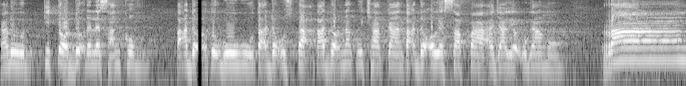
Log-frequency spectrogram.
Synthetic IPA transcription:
kalukit̪ɔdoʔdalasaŋkʊm | t̪aʔdɔʔt̪ʊʔɡuɾut̪aʔdɔʔust̪aʔt̪aʔdɔʔnaŋkəwit͡ʃakant̪a̰ʔdɔʔoɣɛhsapaad͡ʒaɡaʔuɡamɔ | ra | ŋ

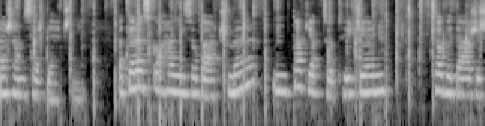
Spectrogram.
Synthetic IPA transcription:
aʂamsɛɾd̪ɛt͡ʂɲɛat̪ɛɾaskɔxaɲizɔbat͡ʂmɘt̪akjak̚t̪sɔt̪ʰɘd͡ʑeɲt̪sɔvɘd̪aʐɘ

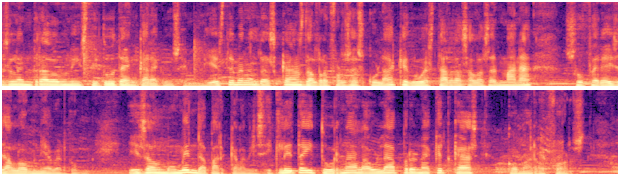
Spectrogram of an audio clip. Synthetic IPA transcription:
zlənt̪ɾaðəðuninst̪it̪ut̪əŋkaɾəkusemliəst̪ɛmənəlˠd̪əskanzðəlˠrəfɔrsəskulakəðuəst̪aɾð̞əzələsət̪manəsufəɾɛʃəlɔmniəβəɾðum | ezəlˠmumẽnd̪əpəɾkaləβisiklɛt̪əit̪urnaːləwlapɾɔənəkɛt̪kas | kɔmərəfɔ̰rs

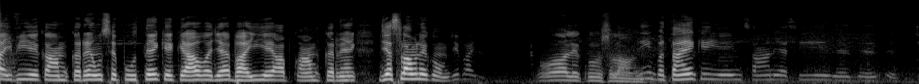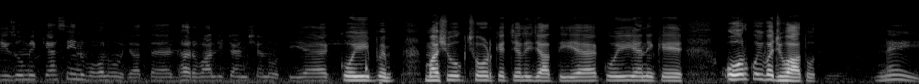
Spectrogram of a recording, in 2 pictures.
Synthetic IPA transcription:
bʱaːibʱijekaːmkəɾːeɛ̃ʊnsepuːt͡ʃʰt̪eɛ̃kekjaːʋɐd͡ʒaɦɛbʱaːijeaːp̚kaːmkəɾːẽɛ̃ | d͡ʒiːɐsəlaːmaleːkʊmd͡ʒiːbʱaːi | ʋaːleːkʊmsəlaːĩbɐt̪aːẽkejeɪnsaːnɛːsi | t͡ʃiːzõmẽkɛːseɪnʋaːlʋɦod͡ʒaːt̪aɦɛːɡʱɐɾʋaːliʈɛ̃ːnʃənɦoːt̪iɦɛːkoːiməʃuːkt͡ʃʰoːɽket͡ʃɐlid͡ʒaːt̪iɦɛːkoːijaːnĩke | ɔːɾkoːiʋəd͡ʒuɦaːt̪ɦoːt̪iɦɛː | nɐĩ

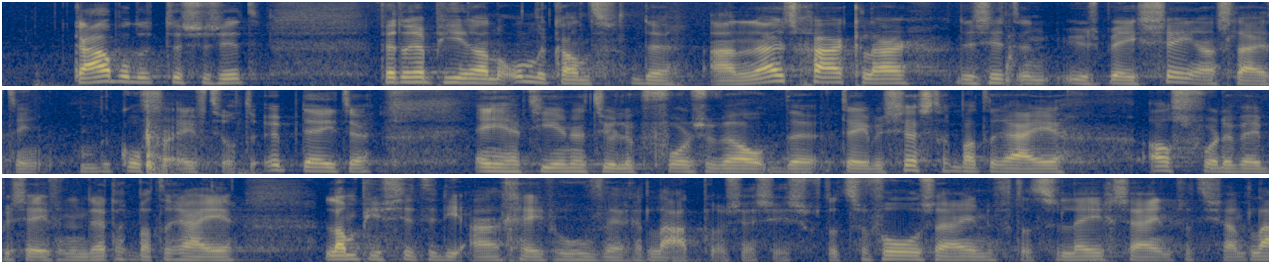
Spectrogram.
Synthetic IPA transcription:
kaːbəl̩ˠdəɹtɵsəzɪtfɛdəɹɦɛpjəɦiːraːndəʔɔndəɹkɑntdəʔaːnənœɥtsχaːkəlaːɹdəɹzɪtəny̰ɛzbejsejaːnslœɥtɪŋɔmdəkɔfə̰ɹḛjvəntʋɪ̰ːlˠtəʔɵb̚dejtən | ɛnjəɦɛp̚tɦiːɹnatyːɹləkfʊːɹzoʋɛlˠdətejbesɛstəχbɑtərɛjə | ʔɑlˠsfʊːɹdəʋejbesejvənəndɛɹtəχbɑtərɛjə | lɑmpjəsɪtəndiʔaːnχejvənɦuvɛrɦətla̰ːt̚pro̰wsɛsɪsɔ̥fvdɑtsəvɔlˠzɛjnɔvdɑtsəlejχsɛjnɔfd̥ɑtɪ̥saːnəta

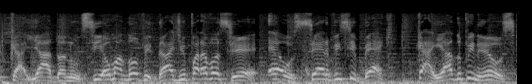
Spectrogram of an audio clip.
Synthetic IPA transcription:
ka̰jad̪ʊanũsiɐũmɐnovid̪ad͡ʒɪpaɾɐvoseɛʊsɛɾvisɪbɛk | kajad̪ʊpinews

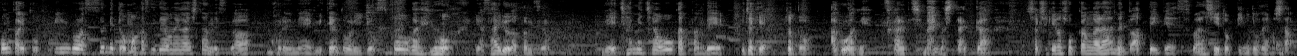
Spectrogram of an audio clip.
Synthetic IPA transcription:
kõ̞ŋkait̪o̞pʲːĩŋɡɯ̟βasɨɨbe̞t̪e̞o̞makased̪e̞o̞ne̞ɡaiɕi̥t̪ãnd̪e̞sɨɡa | kʰo̞ɾe̞ne̞mʲit̪e̞not̪o̞ːɾʲijo̞sɨ̥ko̞ːɡaino̞ | jasaiɾʲo̞ːd̪at̪ːãnd̪e̞sɨjo̞̰ | me̞t͡ɕame̞t͡ɕao̞ːkat̪ːãnd̪e̞ɯ̟t͡ɕiaket͡ɕo̞t̪ːo̞̰ | aɡoɡa̰ne̞t͡sɨ̥kaɾe̞t̪e̞̥ɕi̥maimaɕi̥t̪a̰ɡ̥a | ɕakʲi̥ɕakʲenːo̞ɕo̞kːãŋɡaɾaːmẽ̞nt̪o̞at̪ːe̞it̪e̞sɨbaɾaɕiːt̪o̞pʲːĩŋɡɯd̪e̞ɡo̞za̰ima̰ɕi̥t̪a̰

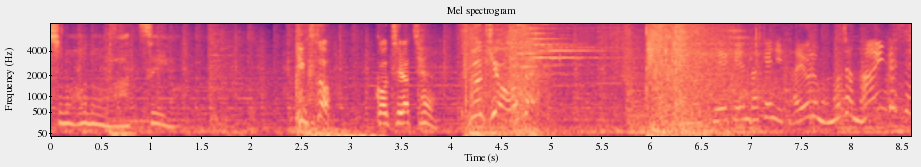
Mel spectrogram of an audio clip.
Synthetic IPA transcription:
sonoɦonoβaːt͡sɨijo | ikɯ̟̥soko̞t͡ɕiɾat͡ɕe | mɯ̟kʲioːɾose | oonoke̞ːkẽ̞nd̪ake̞ɲ̟it̪ajo̞ɾɯ̟mo̞no̞ʑanaĩnd̪e̞sɨ

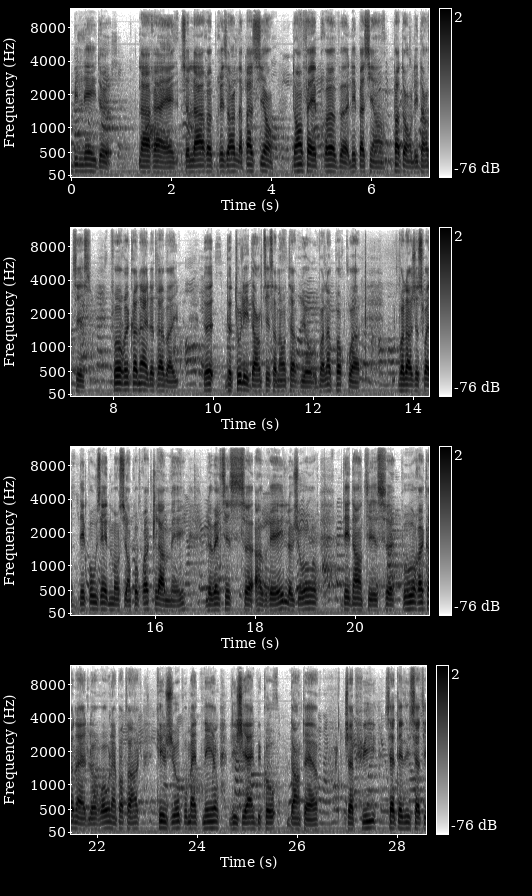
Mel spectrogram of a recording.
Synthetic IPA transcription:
biled̪ə | laʁaɛlsəlaʁəpʁezɑ̃t̪lapasjɔ̃d̪ɔ̃fɛpχœvlepasjɑ̃paʁd̪ɔ̃led̪ɑ̃t̪ist̪foʁəkɔnɛt̪χlət̪χʁavajd̪ə | d̪ət̪uled̪ɑ̃t̪ist̪ɑ̃nɑ̃t̪aʁvjovwalapuʁkwa | vwalaʒəswɛt̪̚d̪epozeynmɔsjɔ̃puʁpʁɔklame | ləvɛ̃t̪sisavʁilːəʒuːʁd̪ed̪ɑ̃t̪ʰist̪puʁːəkɔnɛt̪ʁləʁolɛ̃pɔʁt̪ɑ̃ | kʲilʒupuʁmɛ̃t̪niːʁliʒjɛ̃byko | d̪ɑ̃t̪ɛːʁʒapɥisɛt̪inisjat̪iː

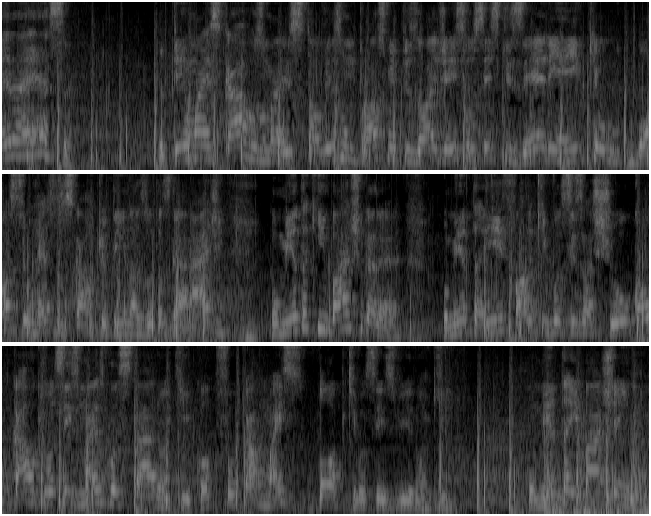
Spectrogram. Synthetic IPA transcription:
ɛɾɐɛsɐ | ewt̪ẽɲʊmajskaɦʊzmɐst̪awveznʊ̃pɾɔsimʊepizɔd͡ʒʊaisɪvosejskizɛɾẽj̃aikɪewbɔst̪ɾɪʊɦɛst̪ʊd̪ʊskahʊskɪewt̪ẽɲʊnɐzowt̪ɾɐzɡaɾaʒẽj̃kõmẽnt̪ʊakiẽbaʃʊɡalɛɾɐ̰ | kõmẽnt̪aifalɐkɪvosezaʃowkwawʊkahʊkɪvosezmajzɡost̪aɾɐ̃w̃akikwawkɪ̥fojʊkahʊmajst̪ɔpɪ̥kɪvosezviɾɐ̃w̃akḭ | kõmẽnt̪aĩbaʃʊaĩnd̪ɐ

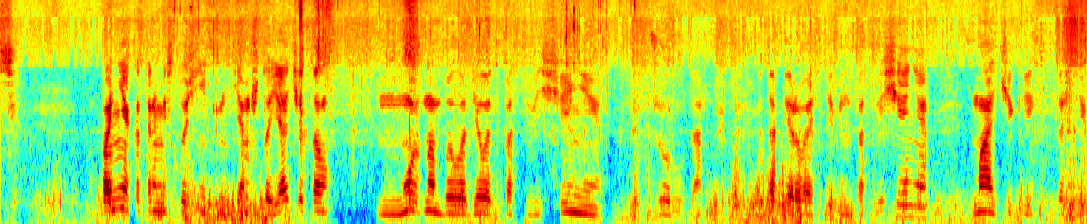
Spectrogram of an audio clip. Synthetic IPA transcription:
pɐnʲe̞kət̪əɾɨmɪst̪ot͡ɕnʲɪkəmtʲe̞mʂt̪ojat͡ɕɪt̪alˠ | mo̞ʐnəbɨlˠədʲe̞lˠətʲpəsvʲɪɕːenʲɪjə | ʐʊɾud̪aɛt̪əpʲe̞rvəjəsʲtʲepʲɪnʲpəsvʲɪɕːenʲɪjəmalʲt͡ɕɪkʲɪzɐfsʲi

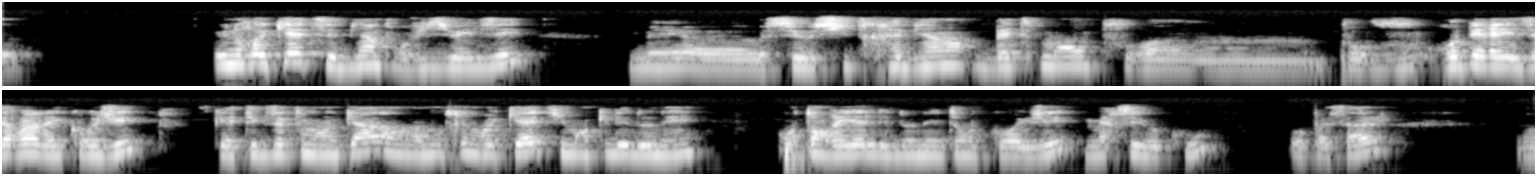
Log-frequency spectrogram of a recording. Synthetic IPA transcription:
ynʁəkʲɛt̪sɛbjɛ̃puʁvizɥalize | mɛøsɛosit̪χɛbjɛ̃bɛt̪mɑ̃pʰuʁø | puʁvuːəpeʁelezeʁœʁalekɔʁiʒeskʲaet̪eɛɡzak̚t̪əmɑ̃ləkalaɔ̃namɔ̃t̪χeynʁəkʲɛt̪imɑ̃kʲɛd̪ed̪ɔne | ɑ̃t̪ɑ̃ʁeɛlːed̪ɔneːt̪ɔ̃kɔʁiʒemɛʁsiboku | opasaʒ̃

